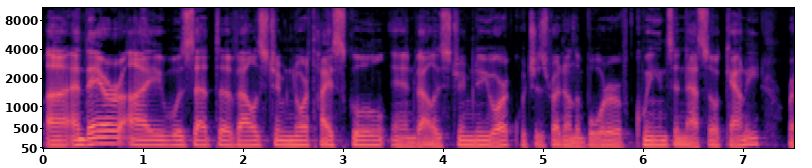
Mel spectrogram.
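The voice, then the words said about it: Long Island New York accent. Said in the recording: “my Long Island accent... I do hear it.”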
